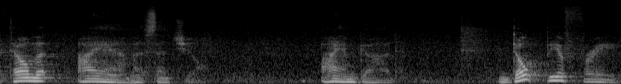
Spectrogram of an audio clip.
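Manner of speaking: low, hushed, solemn God speaking from the bush. Acted. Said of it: "What does God say through the bush?".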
